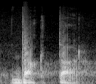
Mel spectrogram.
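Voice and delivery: low, darker shift on the name. Retold or imitated. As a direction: drop into a colder, pointed tone. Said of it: "cambia el tono".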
